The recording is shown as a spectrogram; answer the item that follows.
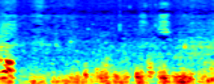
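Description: Wind buffeting the phone's microphone with an uneven low rumble, over the wash of surf on a beach.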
